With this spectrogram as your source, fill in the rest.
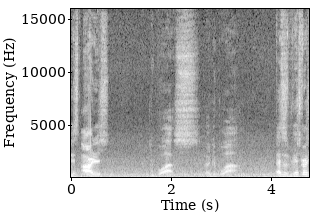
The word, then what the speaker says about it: Du Bois: I'm saying Dubois, but it could be Dubois, so I don't know. The boys. Okay. The boys. The boys. That's how you say it all the time. The rap boys. I've been saying it all the time. W.E.B. Du Bois. Web Du Bois. Yep. It's the boys.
